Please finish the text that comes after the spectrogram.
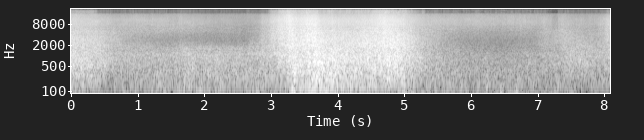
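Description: Ocean waves wash gently onto a beach, a soft surge swelling and receding in a slow rhythm, fairly quiet and alone with a faint windy hiss.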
